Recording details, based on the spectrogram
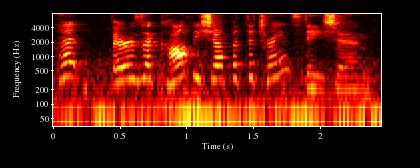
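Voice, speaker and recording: A woman's voice: very high voice, very animated, normal speed. A woman playing a sensible, kindly female magic pony with a mild manner in an amateur audio drama, recorded with background noise. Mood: agreeable. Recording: noisy amateur microphone.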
